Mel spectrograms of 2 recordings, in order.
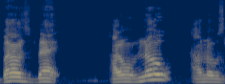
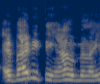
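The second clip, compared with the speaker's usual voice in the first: usual speaking voice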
